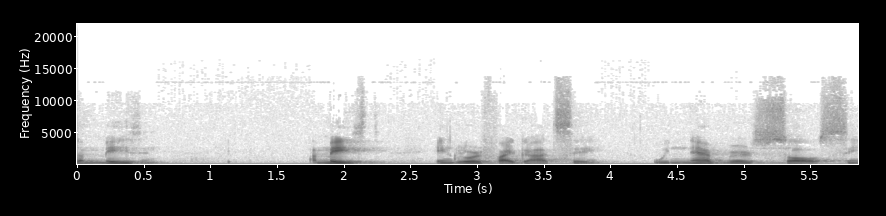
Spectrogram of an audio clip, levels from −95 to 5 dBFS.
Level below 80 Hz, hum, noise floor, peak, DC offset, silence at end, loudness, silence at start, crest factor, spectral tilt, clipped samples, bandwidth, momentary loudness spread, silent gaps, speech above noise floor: -60 dBFS; none; -59 dBFS; -16 dBFS; under 0.1%; 0 s; -36 LUFS; 0 s; 22 dB; -5 dB/octave; under 0.1%; 14.5 kHz; 19 LU; none; 23 dB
